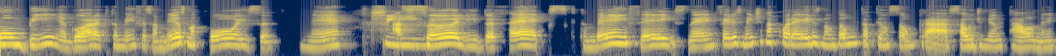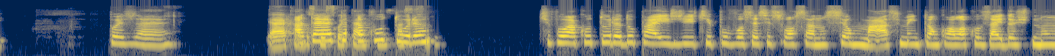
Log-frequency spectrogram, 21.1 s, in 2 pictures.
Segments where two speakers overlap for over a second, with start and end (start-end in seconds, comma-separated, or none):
13.5-14.7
